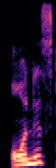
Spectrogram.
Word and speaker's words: honest: Because the words heir, honest and hour begin with a vowel sound, as the initial consonant H is not pronounced.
